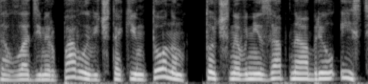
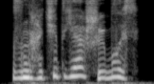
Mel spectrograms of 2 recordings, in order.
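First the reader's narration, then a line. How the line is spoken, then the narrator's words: Giggling. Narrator (Russian): хихикнула я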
